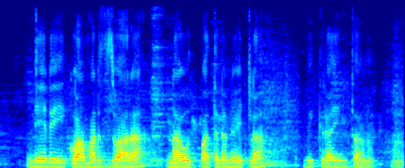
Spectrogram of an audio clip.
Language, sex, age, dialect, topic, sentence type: Telugu, male, 18-24, Telangana, agriculture, question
